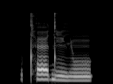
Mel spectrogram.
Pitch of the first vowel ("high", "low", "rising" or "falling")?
high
